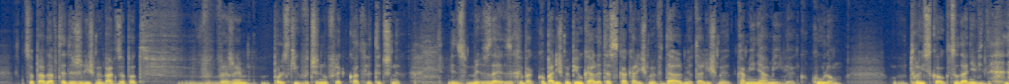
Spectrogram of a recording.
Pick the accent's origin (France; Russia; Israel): France; first language French; Polish is a second language; Ja się urodziłem w tej Francji i cała moja rodzina uważała, że to taki przejściowy stan, że lada chwila wrócimy do Hiszpanii. W związku z tym mówiono do mnie po francusku.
